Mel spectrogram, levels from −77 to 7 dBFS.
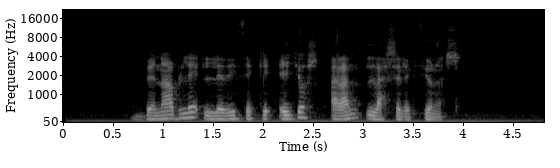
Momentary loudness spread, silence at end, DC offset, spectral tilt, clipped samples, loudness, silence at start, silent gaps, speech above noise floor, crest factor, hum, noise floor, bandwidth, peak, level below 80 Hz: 9 LU; 0.55 s; under 0.1%; -6.5 dB/octave; under 0.1%; -33 LUFS; 0.7 s; none; 27 dB; 22 dB; 50 Hz at -55 dBFS; -59 dBFS; 16 kHz; -12 dBFS; -54 dBFS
